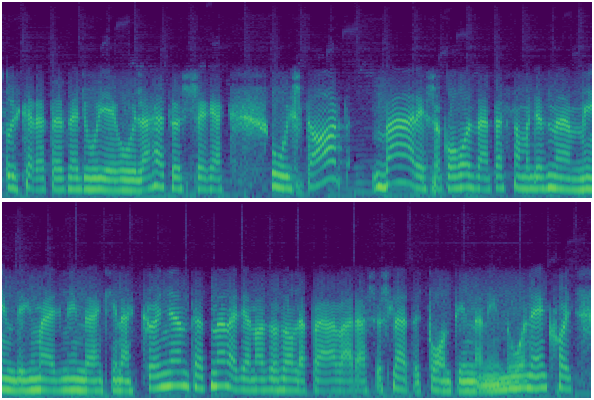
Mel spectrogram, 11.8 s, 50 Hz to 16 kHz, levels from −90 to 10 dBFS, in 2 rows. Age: 30-49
